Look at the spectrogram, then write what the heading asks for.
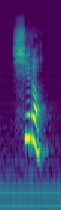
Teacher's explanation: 않죠 싫어 자 원래대로라면 ㄹ을 음절말에 남기고 히읗이 여름 되어야 하지만 실제로는 히읗이 그대로 탈락하고 ㄹ이 연음 됩니다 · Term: 히읗 탈락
